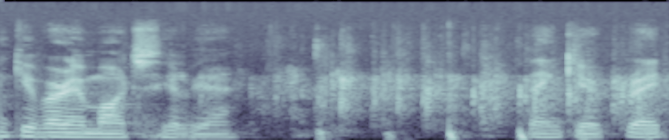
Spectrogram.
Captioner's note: applause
